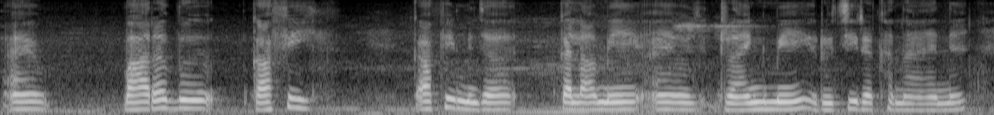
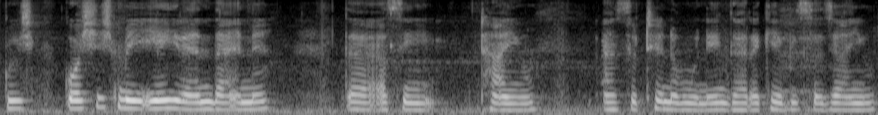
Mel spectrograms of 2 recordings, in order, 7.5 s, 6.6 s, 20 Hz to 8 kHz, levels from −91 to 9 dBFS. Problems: constant background noise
